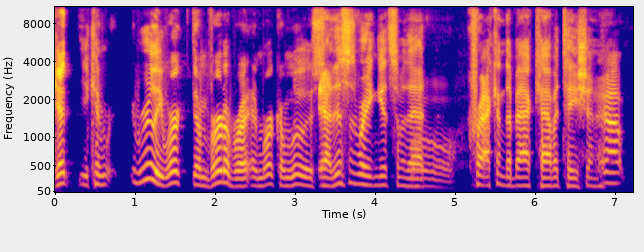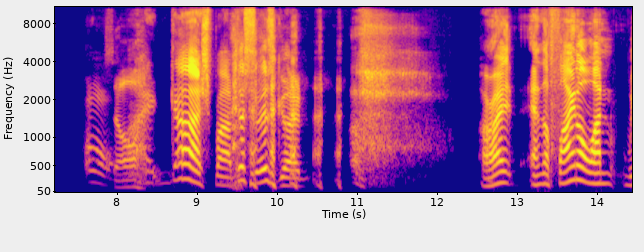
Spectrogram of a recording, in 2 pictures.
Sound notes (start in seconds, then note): 7.6 grunting; 11.3 laughing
